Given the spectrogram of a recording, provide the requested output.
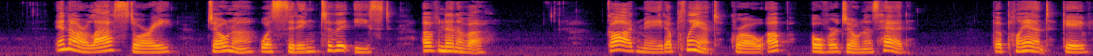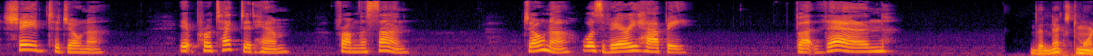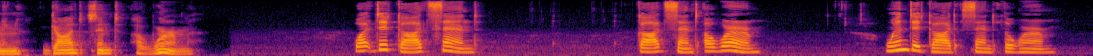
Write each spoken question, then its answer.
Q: When did God send the worm?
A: The next morning, God sent a worm.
